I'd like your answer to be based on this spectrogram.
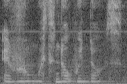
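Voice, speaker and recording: An actress playing a terse young woman assassin who speaks slowly and in hushed whispers. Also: high voice, completely flat delivery. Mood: whispered. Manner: few words, slow, hushed whispering. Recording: game cutscene with background noise.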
